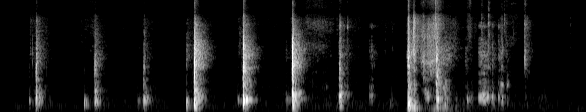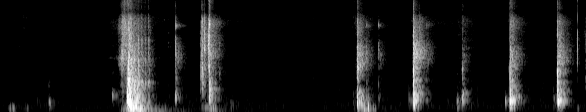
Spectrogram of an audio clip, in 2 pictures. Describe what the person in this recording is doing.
I walked across the room, opened and closed the window, and continued walking before ending the recording.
